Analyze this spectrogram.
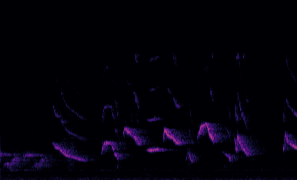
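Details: Canary singing a black-throat mix with prinia notes; a quick stream of bright warbled whistles, high slurred notes rising and falling without a break, ending in a sharp high note.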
